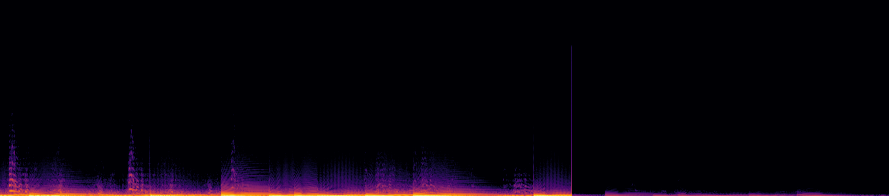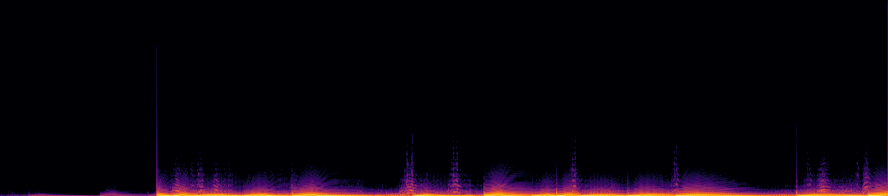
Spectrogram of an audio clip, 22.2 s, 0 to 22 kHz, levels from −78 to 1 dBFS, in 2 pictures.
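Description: From 7.15 to 13.08 s the level drops by about 33 dB, leaving a faint remnant. The likely cause is one channel inverted: shared content cancels when summed to mono. The waveform collapses almost flat, and the spectrogram empties.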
